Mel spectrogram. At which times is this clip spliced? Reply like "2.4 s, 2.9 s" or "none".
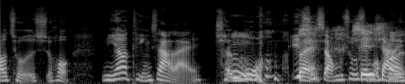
2.1 s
